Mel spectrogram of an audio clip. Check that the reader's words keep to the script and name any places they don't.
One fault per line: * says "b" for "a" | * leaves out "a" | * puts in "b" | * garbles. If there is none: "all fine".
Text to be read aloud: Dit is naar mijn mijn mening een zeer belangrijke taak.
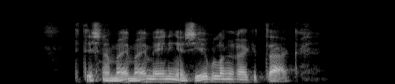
all fine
